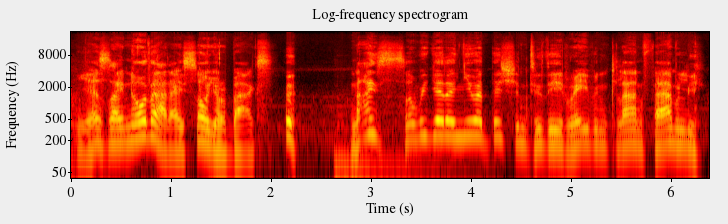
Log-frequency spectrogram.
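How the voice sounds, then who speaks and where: A man's voice: on the high side, very animated, moderate pace, slight background noise. A man streaming a game, giving short, casual reactions and commentary over the action. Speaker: gaming streamer. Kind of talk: casual live gameplay commentary.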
